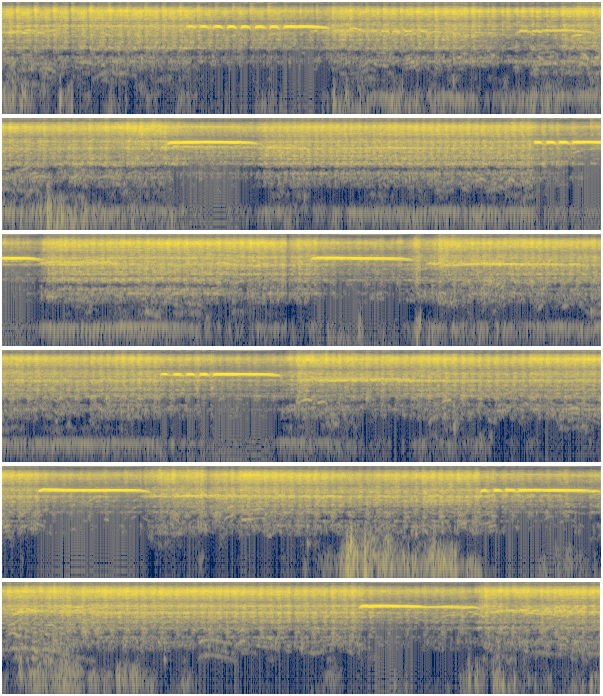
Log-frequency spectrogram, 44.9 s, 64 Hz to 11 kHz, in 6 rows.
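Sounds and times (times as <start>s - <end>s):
wooden mill squealing: 0.0s - 44.9s.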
